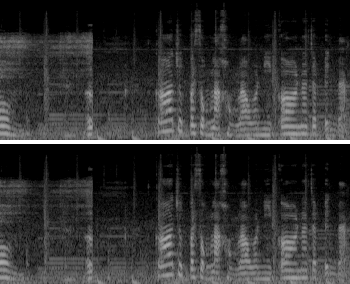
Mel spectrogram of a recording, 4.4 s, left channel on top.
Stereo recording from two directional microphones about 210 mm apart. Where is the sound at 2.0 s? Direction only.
5° left (ahead or behind).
